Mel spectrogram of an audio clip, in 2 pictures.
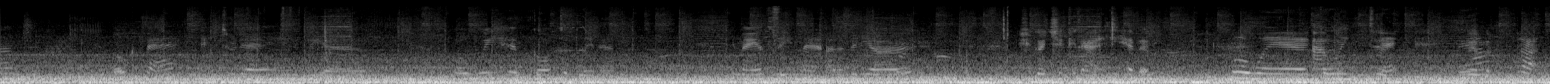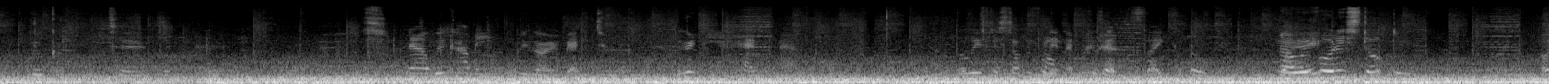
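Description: Steady low road and engine rumble inside a moving car's cabin, growing louder about halfway through.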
